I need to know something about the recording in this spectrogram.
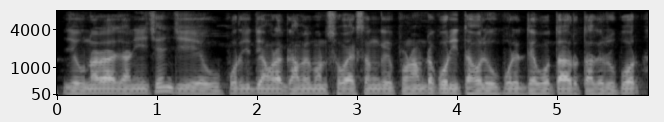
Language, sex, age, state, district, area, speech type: Bengali, male, 45-60, West Bengal, Uttar Dinajpur, urban, spontaneous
